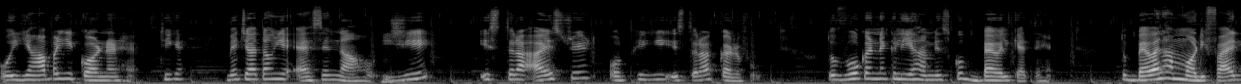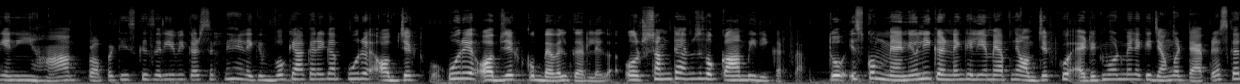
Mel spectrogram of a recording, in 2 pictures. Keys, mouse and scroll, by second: 0.1 click, 0.8 click, 2.9 click, 4.4-7.1 drag, 7.6-11.6 ctrl+drag, 12.8 click, 14.9 click, 15.6 middle click, 16.1 click, 20.9 middle click, 22.3 click, 22.5 Tab.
